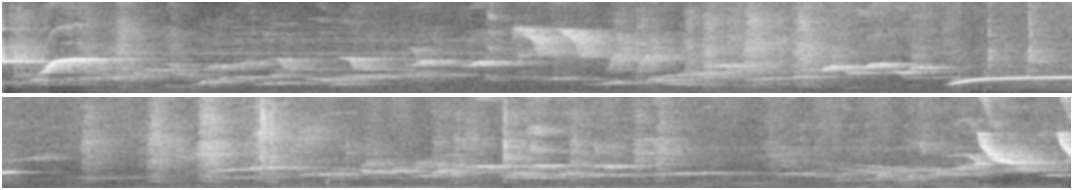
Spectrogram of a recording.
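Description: Pet songbirds chirp and sing steadily, with bright whistled notes, rising calls and quick tweets layered over one another close by, sounding like several caged birds at once over a low background hum.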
